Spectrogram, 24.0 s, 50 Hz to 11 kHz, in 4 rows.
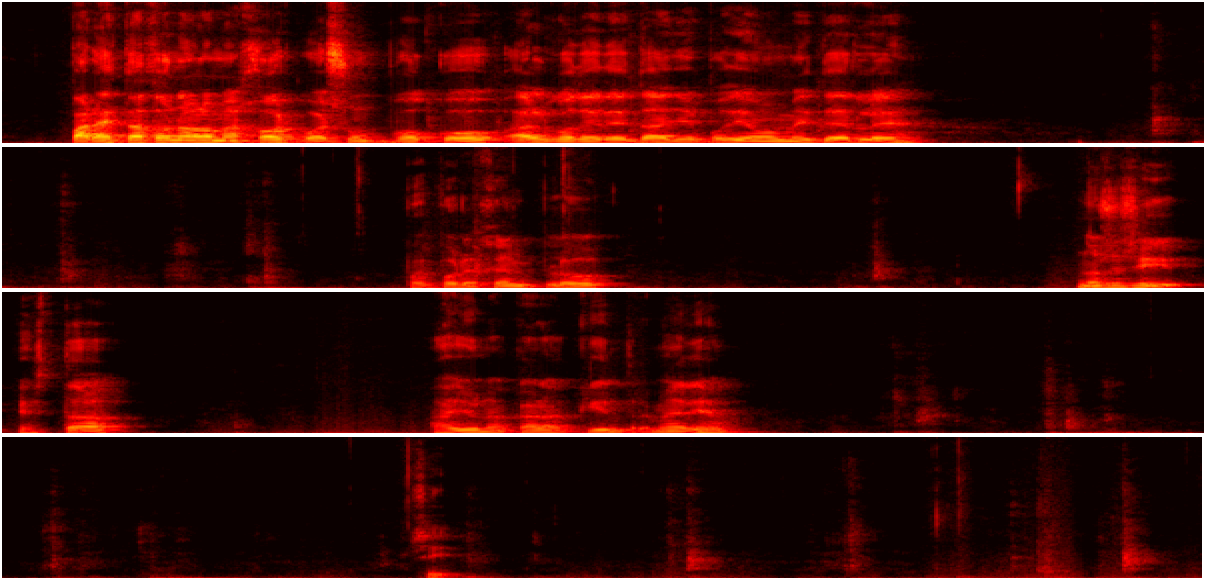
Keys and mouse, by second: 2.4 Tab, 3.9 ctrl+r, 5.5 click, 7.3 3, 7.6 right click, 8.6 right click, 8.9 middle click, 9.4 ctrl+right click, 12.6-13.6 drag, 13.6-17.8 middle drag, 17.3 2, 17.8 alt+right click, 18.8 g, 19.9 right click, 20.2 ctrl+middle click, 23.2 ctrl+KP_Add, 23.2-24.0 middle drag.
